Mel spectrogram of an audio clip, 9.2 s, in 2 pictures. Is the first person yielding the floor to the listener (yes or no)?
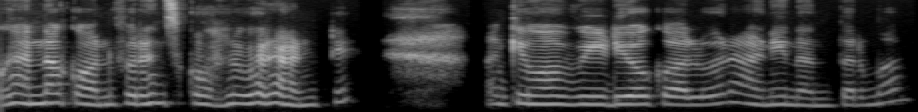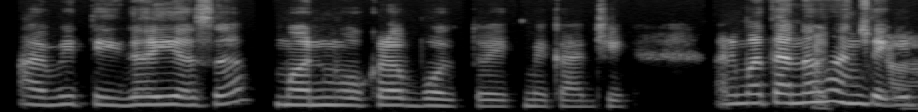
no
